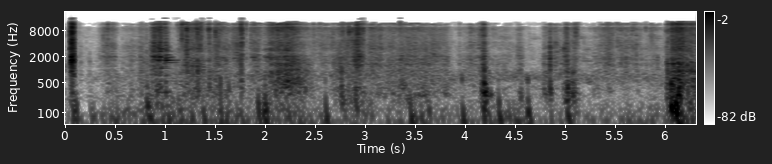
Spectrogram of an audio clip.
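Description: Shovel digging and scraping in soil and dry leaf litter: a sharp knock at the start, then scattered crunches and a couple of longer scrapes.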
